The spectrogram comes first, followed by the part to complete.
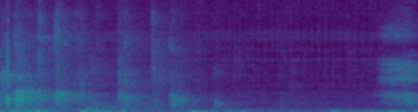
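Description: Brief light clapping from a few people, fading out within about a second and a half into quiet room tone.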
